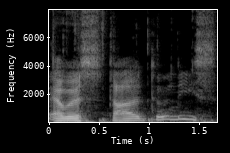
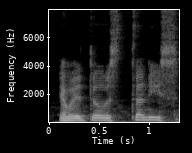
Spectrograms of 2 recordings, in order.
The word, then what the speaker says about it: Eratosthenes: I did it with SIF, but of Aristoteles. I always say it wrong. Look, you have Google. I have Google too. Hang on. That actually is someone else, but apparently, Eratosthenes.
